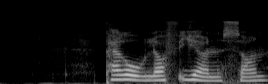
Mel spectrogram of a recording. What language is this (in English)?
Swedish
